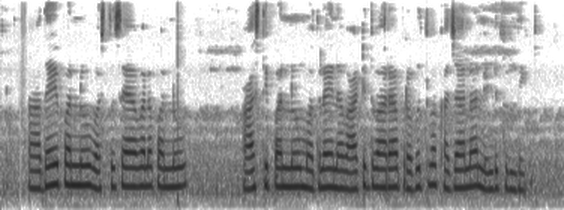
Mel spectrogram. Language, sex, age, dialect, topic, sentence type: Telugu, female, 18-24, Utterandhra, banking, statement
